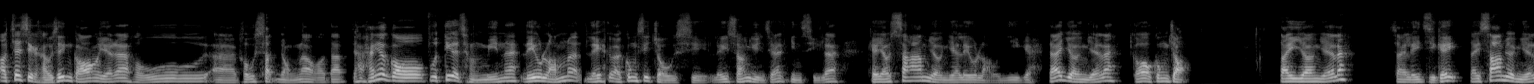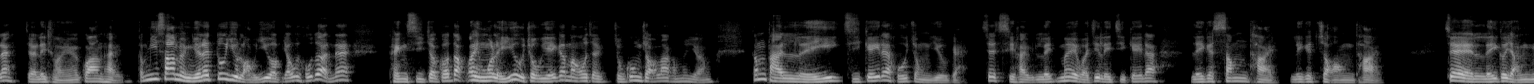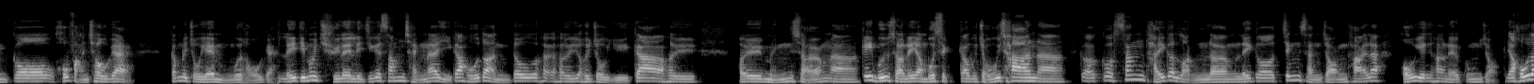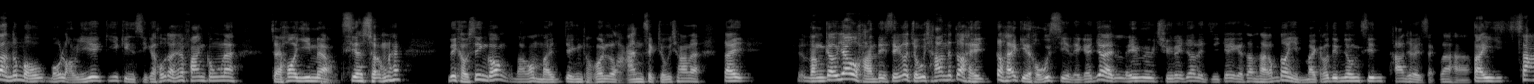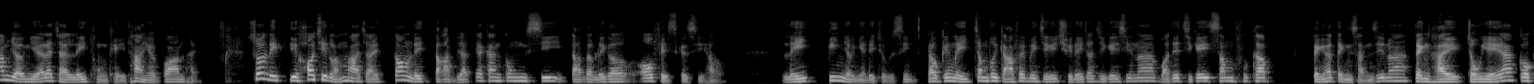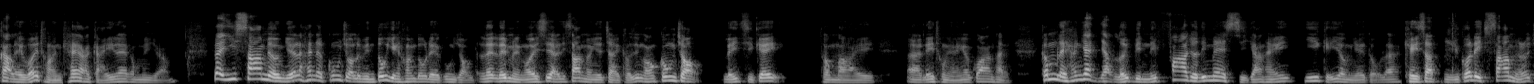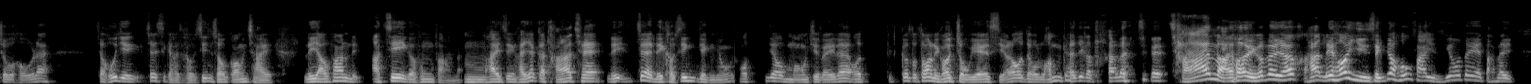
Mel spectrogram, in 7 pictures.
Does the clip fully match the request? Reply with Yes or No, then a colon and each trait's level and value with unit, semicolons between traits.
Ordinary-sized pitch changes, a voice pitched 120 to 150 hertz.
No: wide, 5.7 semitones; medium, 140 Hz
